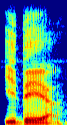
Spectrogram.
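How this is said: It is pronounced the Italian way. The speaker calls it right. "idea as a way of pronouncing this word correctly"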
